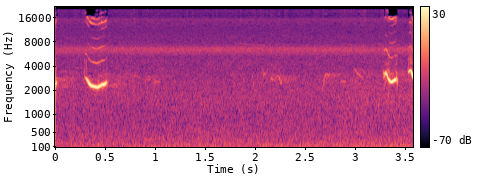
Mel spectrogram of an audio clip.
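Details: Young male Sumatran leafbird, still untrained, chattering while learning to whistle: two short bright whistled notes with a curling downward hook, about three seconds apart, against quiet background hiss.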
